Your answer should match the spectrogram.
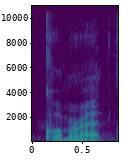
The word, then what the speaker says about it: Cormorant: So how does that relate to the Cormorant Clean Energy Project? I hope I pronounced that word correctly. – Yeah, that was exactly right.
